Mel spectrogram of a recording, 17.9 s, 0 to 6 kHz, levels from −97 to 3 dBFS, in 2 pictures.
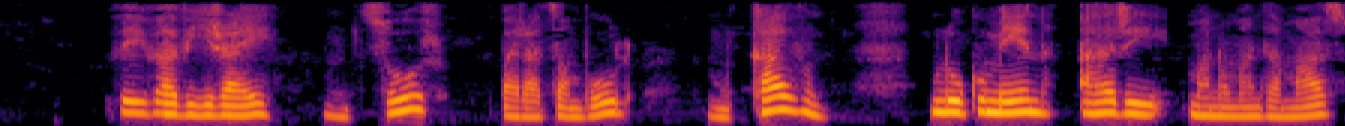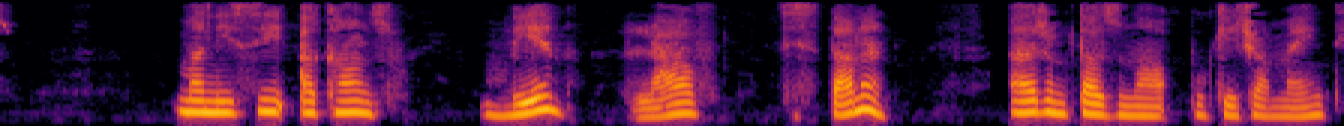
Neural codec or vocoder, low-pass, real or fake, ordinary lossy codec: none; 5.4 kHz; real; MP3, 32 kbps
